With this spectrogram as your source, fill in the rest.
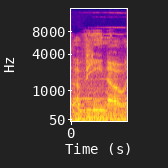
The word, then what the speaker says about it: Aveeno: spread that comes from the genus avena it's avino it's spelled differently but because there's oatmeal in the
